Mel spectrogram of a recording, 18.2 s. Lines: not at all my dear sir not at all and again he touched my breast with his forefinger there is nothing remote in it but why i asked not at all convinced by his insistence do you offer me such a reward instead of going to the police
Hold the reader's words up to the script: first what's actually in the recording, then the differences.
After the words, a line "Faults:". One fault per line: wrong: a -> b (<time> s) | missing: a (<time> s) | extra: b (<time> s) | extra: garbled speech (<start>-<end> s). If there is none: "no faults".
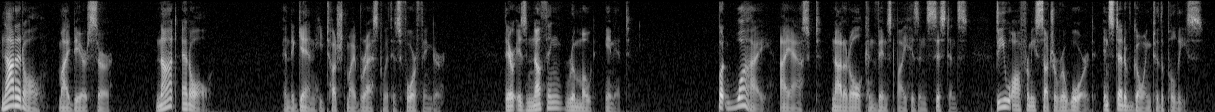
not at all my dear sir not at all and again he touched my breast with his forefinger there is nothing remote in it but why i asked not at all convinced by his insistence do you offer me such a reward instead of going to the police
Faults:
no faults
